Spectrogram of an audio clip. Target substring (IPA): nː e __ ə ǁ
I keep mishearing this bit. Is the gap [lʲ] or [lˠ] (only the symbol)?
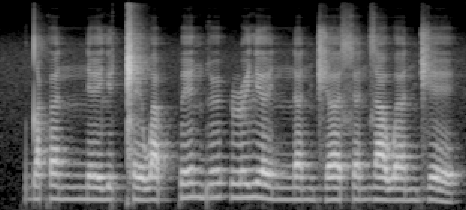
lʲ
